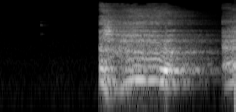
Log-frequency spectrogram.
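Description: A harsh, raspy throat clearing with a cough-like burst breaks a moment of silence, and a second rough clearing begins right after a brief pause.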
